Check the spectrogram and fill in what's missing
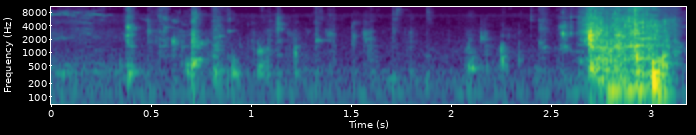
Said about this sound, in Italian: Bevuto acqua.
